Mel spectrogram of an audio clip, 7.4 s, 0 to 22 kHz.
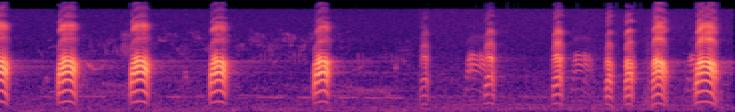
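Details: White-bellied go-away-bird, Kenya, recorded with Sony PCM A10 and Lom mikroUsi. Loud nasal braying cries come at first about every 0.8 seconds, then give way to shorter, quicker, overlapping cries in an irregular burst.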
